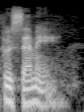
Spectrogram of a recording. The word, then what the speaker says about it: Buscemi: I thought it was Buscemi. – No, he says Buscemi.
